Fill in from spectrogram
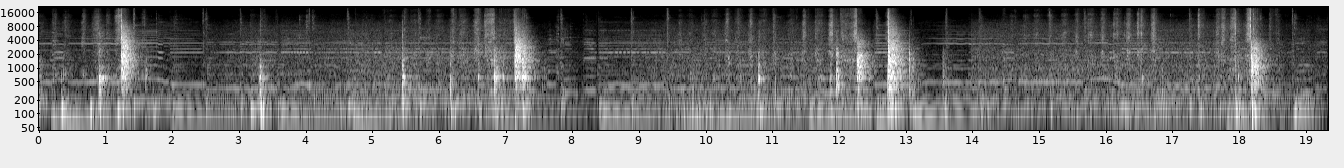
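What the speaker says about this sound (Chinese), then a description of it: "把南瓜切成粗条状" A knife cuts pumpkin into thick strips on a board, with repeated sharp chopping knocks landing in spaced clusters, close and clear with no talking.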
